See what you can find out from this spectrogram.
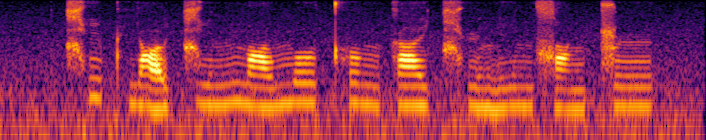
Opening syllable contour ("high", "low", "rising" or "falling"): falling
